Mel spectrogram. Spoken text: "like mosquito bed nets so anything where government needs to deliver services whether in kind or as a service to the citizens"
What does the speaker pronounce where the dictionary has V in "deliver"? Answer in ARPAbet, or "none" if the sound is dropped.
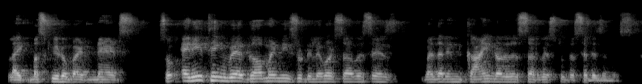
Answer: V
